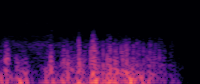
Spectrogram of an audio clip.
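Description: A snowplow engine rumbles.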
